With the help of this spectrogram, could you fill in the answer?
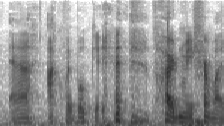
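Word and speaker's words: Aquebogue: It's not Albuquerque. It's Aqueboque.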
